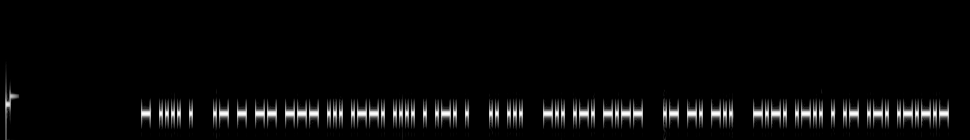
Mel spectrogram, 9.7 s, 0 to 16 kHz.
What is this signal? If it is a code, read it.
Morse code, heard as a keyed tone, about 37 wpm, 700 Hz. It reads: THE ATMOSPHERE IS DRY AND CLEAR.
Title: Sentences from Top 1600 Words 40wpm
